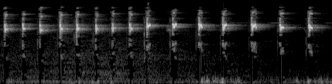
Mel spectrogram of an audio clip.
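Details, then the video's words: Lovebird ngekek, used as a lure to make other lovebirds answer with long chatter: a fast run of bright, high chips, about four per second, slowing slightly toward the end. "PANCINGAN LOVE BIRD PALING GACOR - Bikin semua jenis love bird langsung emosi nyaut NGEKEK PANJANG"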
